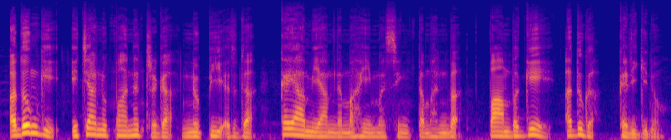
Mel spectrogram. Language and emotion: Manipuri, neutral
